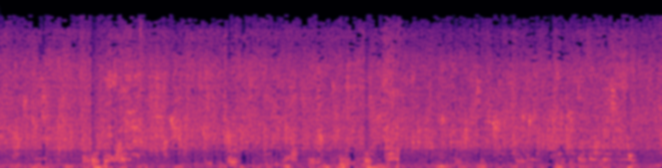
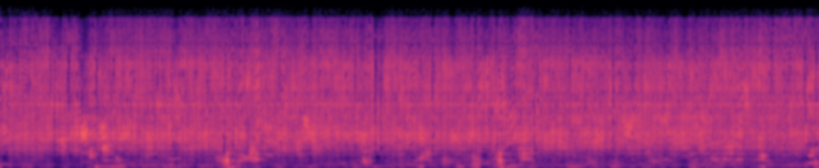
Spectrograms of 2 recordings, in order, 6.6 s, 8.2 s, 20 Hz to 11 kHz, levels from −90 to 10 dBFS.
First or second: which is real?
first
